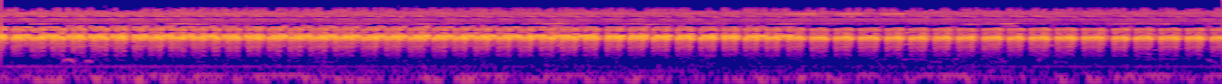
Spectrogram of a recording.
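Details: Rain-time frog calling: a long unbroken train of quick nasal pulses, roughly three per second. The pulses grow more sharply separated toward the end, over a continuous low drone.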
